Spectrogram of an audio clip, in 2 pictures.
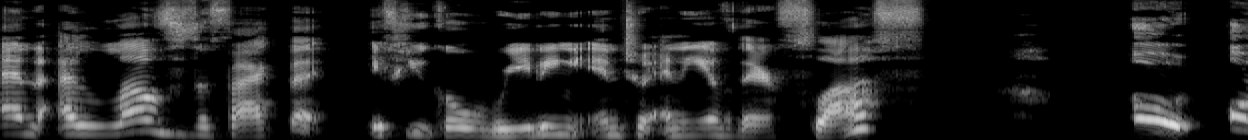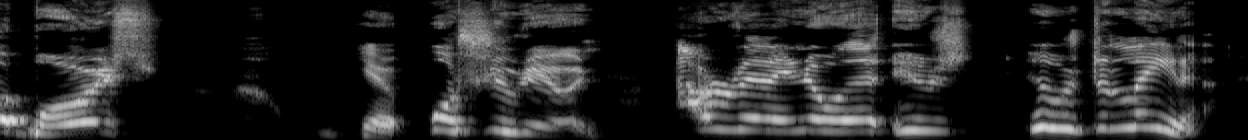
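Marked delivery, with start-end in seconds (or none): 5.7-12.2 hammed-up, high-pitched, bad Cockney accent, orc voice. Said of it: "sorry if that's an absolutely horrible Cockney accent".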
